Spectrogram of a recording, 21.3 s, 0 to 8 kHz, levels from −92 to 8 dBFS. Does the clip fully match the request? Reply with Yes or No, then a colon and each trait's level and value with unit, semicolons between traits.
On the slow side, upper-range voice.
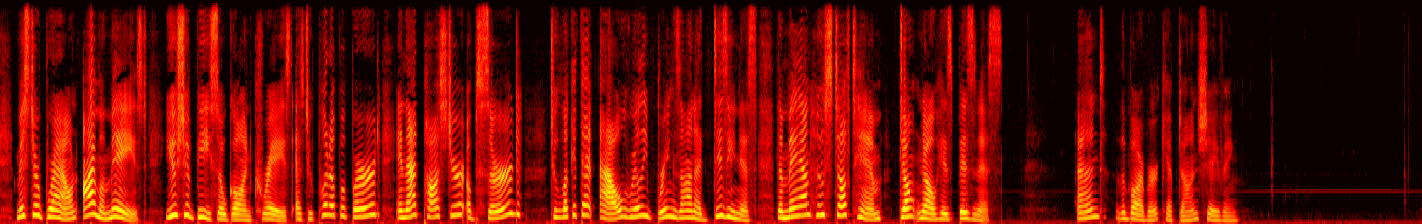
Yes: slow, 130 wpm; high, 245 Hz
